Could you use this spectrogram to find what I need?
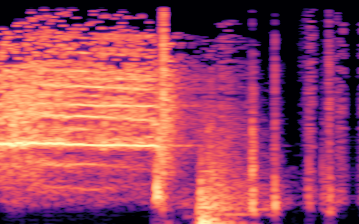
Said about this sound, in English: She got off but a single blood-curdling scream before I leapt and slapped her to the floor.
